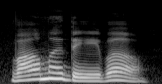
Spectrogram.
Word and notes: Vamadeva: Sanskrit

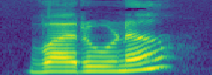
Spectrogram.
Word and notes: Varuna: Sanskrit

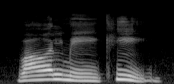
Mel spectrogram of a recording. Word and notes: Valmiki: Sanskrit

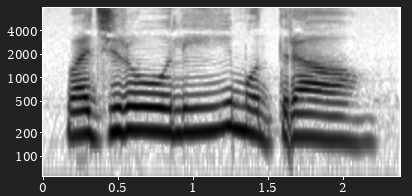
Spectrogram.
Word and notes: Vajroli Mudra: Sanskrit

